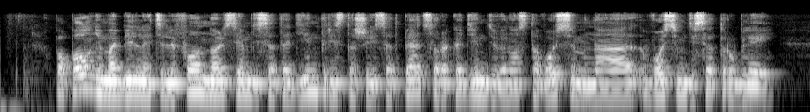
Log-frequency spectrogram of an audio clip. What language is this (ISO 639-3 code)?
rus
